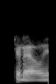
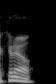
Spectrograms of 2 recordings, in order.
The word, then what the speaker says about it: Cannell: How do you ever pronounce his name? – Cannell, yeah. – Yeah, Cannell.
